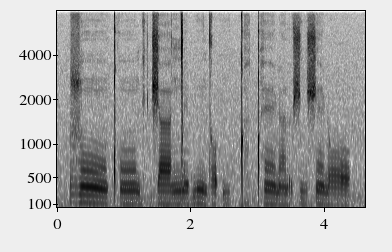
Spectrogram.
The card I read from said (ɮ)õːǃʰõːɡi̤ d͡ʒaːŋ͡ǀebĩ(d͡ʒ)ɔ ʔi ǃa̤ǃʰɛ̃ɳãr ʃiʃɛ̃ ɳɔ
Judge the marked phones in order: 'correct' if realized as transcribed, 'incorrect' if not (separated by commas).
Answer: correct, incorrect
